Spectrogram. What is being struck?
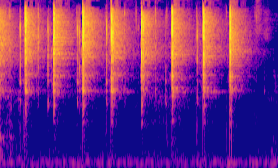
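Liquid-filled bottle with a small metal mixing ball.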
